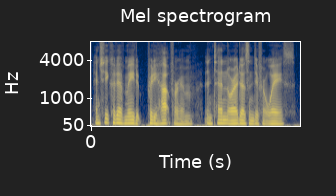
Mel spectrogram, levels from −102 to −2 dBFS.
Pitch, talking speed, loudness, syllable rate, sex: 110 Hz, 245 wpm, -20 LUFS, 5.8 syllables/s, male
